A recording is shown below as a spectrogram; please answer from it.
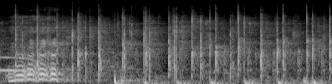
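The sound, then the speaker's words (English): Irregular clapping from a few people, sharp separate claps and taps of uneven rhythm, mixed with voices talking over them. “This is a man who typically does not imbibe often, so applaud this.”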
